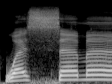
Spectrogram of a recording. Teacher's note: nggak perlu dipanjang-panjangkan wawunya ya, tapi langsung masuk, dimasukkan ke huruf sinnya. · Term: alif lam syamsiah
